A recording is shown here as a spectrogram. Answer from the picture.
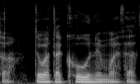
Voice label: "cwwn", Welsh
